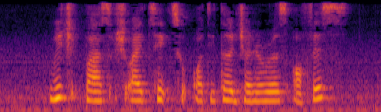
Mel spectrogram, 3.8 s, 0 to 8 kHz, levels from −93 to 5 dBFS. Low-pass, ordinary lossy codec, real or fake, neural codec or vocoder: 7.2 kHz; MP3, 32 kbps; real; none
